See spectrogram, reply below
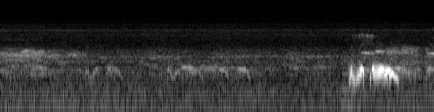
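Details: Spotted dove coo meant to provoke fighting or call in the morning: faint low cooing in the background, then one loud phrase near the end, a quick double note and a drawn-out rolling coo.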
